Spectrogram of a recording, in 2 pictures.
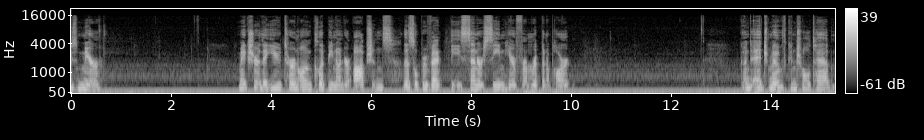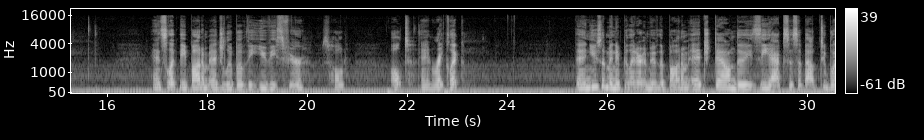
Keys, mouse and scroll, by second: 14.0 Tab, 15.5-16.6 drag, 22.0 alt+right click.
